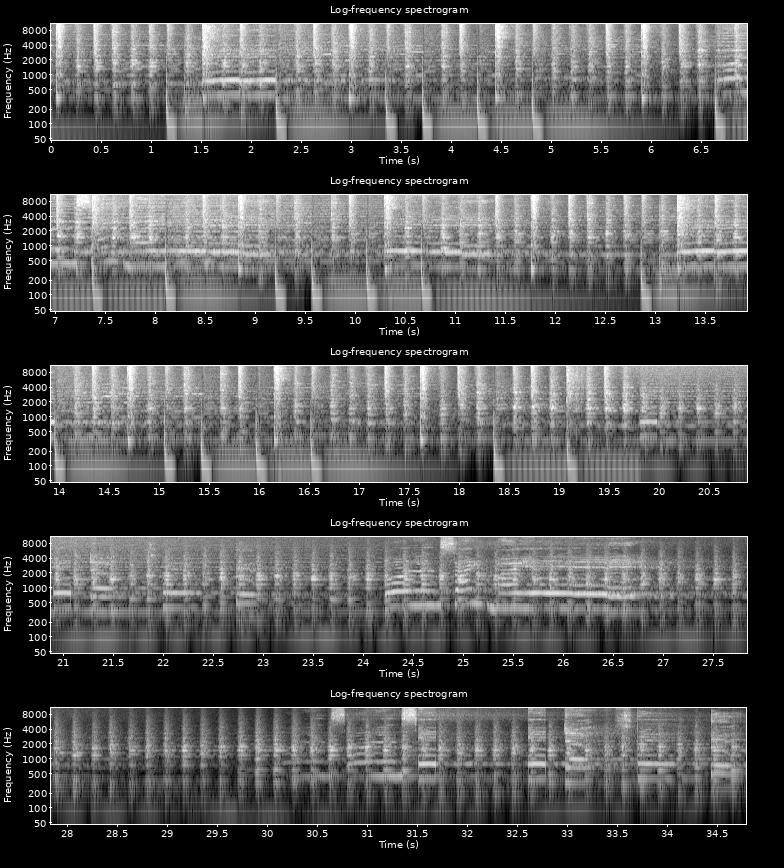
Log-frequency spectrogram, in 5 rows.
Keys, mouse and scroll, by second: 8.5-9.2 middle click, 9.3-10.4 scroll up 1, 10.4-12.3 drag, 12.3-13.0 scroll down 1, 13.0-13.7 middle click, 14.0-17.4 drag, 19.6-26.8 drag, 26.9-27.5 scroll up 1, 27.5-28.8 middle drag, 30.9-34.7 drag.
